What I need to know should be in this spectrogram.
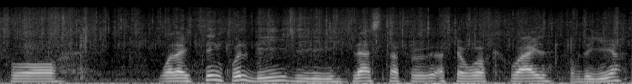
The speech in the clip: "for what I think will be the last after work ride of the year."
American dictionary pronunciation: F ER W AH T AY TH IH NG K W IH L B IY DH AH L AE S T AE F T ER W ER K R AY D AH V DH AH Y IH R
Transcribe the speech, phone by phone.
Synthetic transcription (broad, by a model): F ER W AH T AY TH IH NG K W IH L B IY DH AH L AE S T AE F T ER W ER K W AY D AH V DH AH Y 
